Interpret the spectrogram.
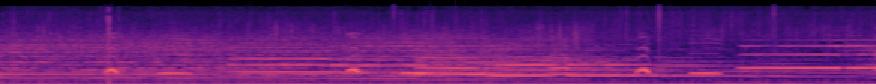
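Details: Orchestral music with sustained horn-like tones and layered melodic lines, plus a faint rain-like hiss underneath; no animal voices are heard.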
